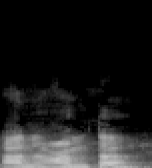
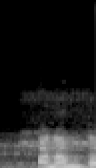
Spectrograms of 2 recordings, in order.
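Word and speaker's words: أنعمت: প্রথম শব্দ হচ্ছে সিরাতাল, তারপরে লাযিনা, এরপরে আনআমতা, আনামতা নয় ওটা, আন আমতাও বললে হবে না, আনআমতা, আনআমতা।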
